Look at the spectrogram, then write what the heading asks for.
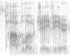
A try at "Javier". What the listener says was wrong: Javier. Javier, not Javier. The J is silent. You pronounce it like a ha. Javier.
